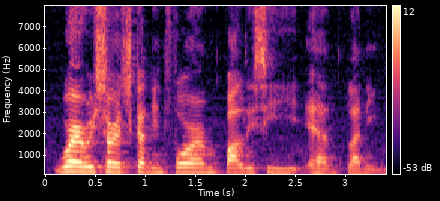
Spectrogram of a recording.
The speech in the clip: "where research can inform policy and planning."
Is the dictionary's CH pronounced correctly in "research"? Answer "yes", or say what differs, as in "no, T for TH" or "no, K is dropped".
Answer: no, S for CH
